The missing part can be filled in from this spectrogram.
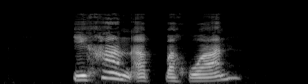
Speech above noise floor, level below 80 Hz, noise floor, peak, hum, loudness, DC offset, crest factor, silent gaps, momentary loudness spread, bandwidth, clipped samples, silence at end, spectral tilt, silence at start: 57 dB; -70 dBFS; -78 dBFS; -6 dBFS; none; -21 LUFS; under 0.1%; 18 dB; none; 10 LU; 11.5 kHz; under 0.1%; 0.7 s; -4 dB/octave; 0.75 s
